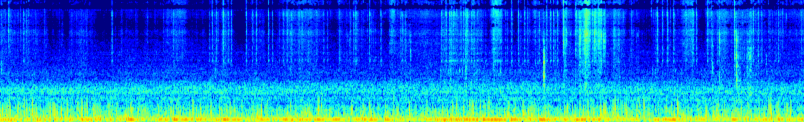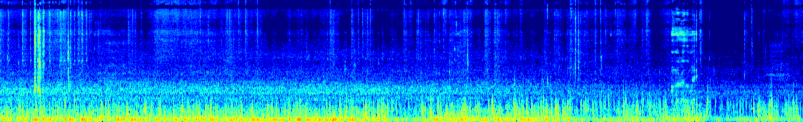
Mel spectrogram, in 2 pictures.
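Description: Steady low rumble of road and engine noise inside a moving Jeep Wrangler's cabin. It drops off over the last few seconds as the Jeep slows toward a red light.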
